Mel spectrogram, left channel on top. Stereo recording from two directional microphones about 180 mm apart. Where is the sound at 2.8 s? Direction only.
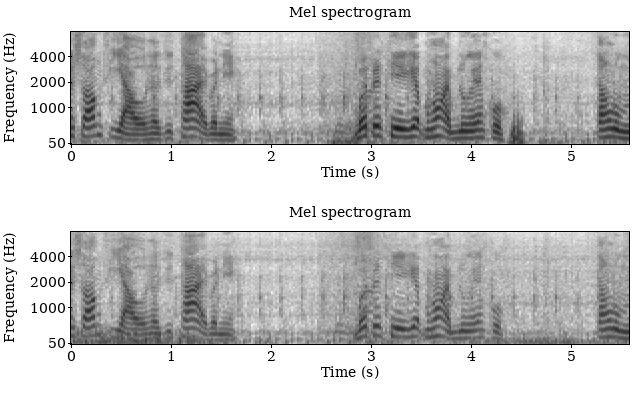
40° left (ahead or behind).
